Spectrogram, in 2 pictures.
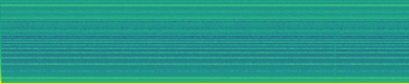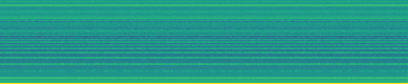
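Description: Near silence, with only a faint steady electronic tone from the recording's noise floor.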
